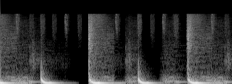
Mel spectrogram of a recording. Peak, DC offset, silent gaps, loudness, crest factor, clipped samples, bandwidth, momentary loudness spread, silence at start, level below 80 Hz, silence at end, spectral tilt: -2 dBFS; under 0.1%; none; -18 LUFS; 14 dB; under 0.1%; 11.5 kHz; 5 LU; 0 s; -16 dBFS; 0 s; -5 dB/octave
